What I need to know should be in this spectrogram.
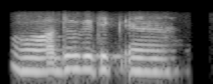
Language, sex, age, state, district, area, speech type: Manipuri, female, 45-60, Manipur, Churachandpur, rural, conversation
